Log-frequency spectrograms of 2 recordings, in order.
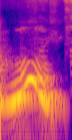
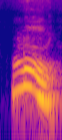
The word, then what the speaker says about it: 木: un radical este carácter, que se pronuncia mu. Mu es un solo radical.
